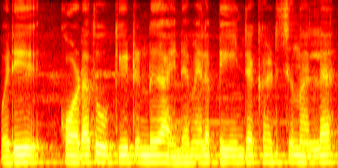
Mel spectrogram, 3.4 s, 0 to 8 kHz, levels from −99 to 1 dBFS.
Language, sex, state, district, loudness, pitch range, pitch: Malayalam, male, Kerala, Kozhikode, -17 LUFS, 120-125 Hz, 125 Hz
